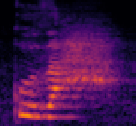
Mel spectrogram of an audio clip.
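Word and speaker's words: قزح: which is the ha, quzah, quzah. How do you pronounce this ha? You just push air outside your mouth. Vocal cords are not vibrating. It's not ha. It's ha.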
